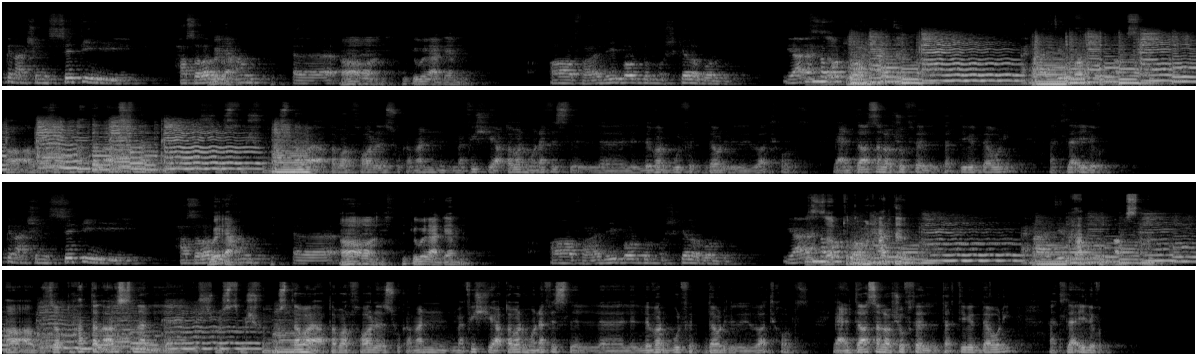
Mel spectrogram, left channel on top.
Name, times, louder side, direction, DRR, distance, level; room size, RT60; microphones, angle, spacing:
voice 1, 0.0-1.3 1.7-2.5 2.9-3.4 5.5-7.3 7.8-9.1 10.2-11.1, left 1 dB, 15° left, 0.4 m, -32 dB
voice 2, 2.1-2.4 3.4-4.7 8.0-9.1 10.7-10.9 11.1-11.6 11.9-20.0 20.3-22.9, right 5 dB, 50° right, 0.3 m, -32 dB
sound 1, 8.5-12.0 12.3-15.0, left 4 dB, 75° left, 0.4 m, -27 dB
11.0 x 3.7 x 2.3 m
head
